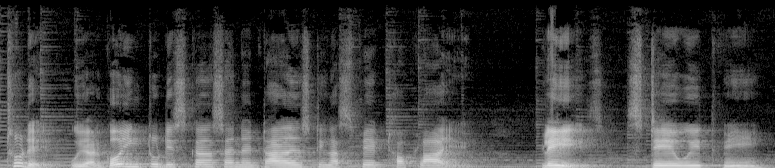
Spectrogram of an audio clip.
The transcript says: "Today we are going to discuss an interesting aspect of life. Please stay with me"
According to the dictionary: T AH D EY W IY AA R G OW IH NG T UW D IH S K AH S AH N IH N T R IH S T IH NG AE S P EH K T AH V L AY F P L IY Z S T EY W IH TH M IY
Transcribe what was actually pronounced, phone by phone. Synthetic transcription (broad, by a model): T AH D EY W IY AA R G OW IH NG T UW D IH S K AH S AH N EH N T IH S T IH NG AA S P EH K T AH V L AY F P L IY Z S T EY W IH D M IY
